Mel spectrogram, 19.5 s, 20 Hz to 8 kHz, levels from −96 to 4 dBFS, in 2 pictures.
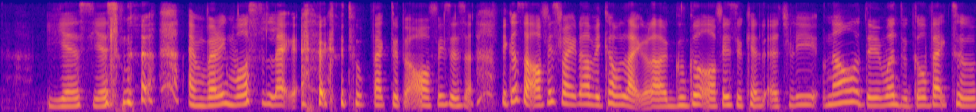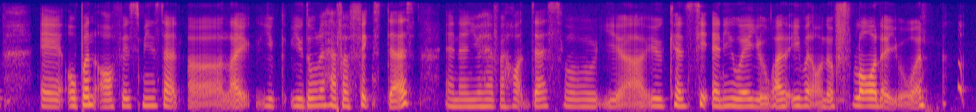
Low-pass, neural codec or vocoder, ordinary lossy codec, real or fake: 7.2 kHz; none; none; real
